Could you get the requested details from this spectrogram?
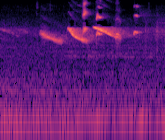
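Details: Trinca-ferro in the morning giving its baruc song: a short run of three rich, falling whistles, the middle and last strongest, with faint high overtones and low background noise.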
